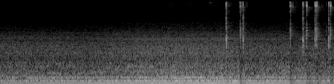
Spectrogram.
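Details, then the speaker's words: Relay from a 2003 Ford Expedition XLT with no crank, just clicking, battery tested good, bench-tested with power on terminals 85 and 86: sharp dry clicks over steady hum as the coil energises, so the relay switches normally. "and how do I know if it works there's a clicking that that that's that's being made"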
